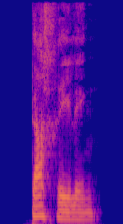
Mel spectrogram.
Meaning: roof rails
- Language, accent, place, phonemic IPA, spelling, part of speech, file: German, Germany, Berlin, /ˈdaχˌʁeːlɪŋ/, Dachreling, noun, De-Dachreling.ogg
